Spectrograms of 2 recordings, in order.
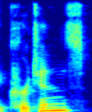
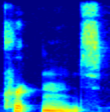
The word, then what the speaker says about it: curtains: are curtains pronunciation curtains we have two correct pronunciations you can say curtains pronouncing the T or curtains making a stop T Curt and then fall to the N curtain curtains so the two pronunciations curtains or curtains curtains is the more common pronunciation in American English let's practice with these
